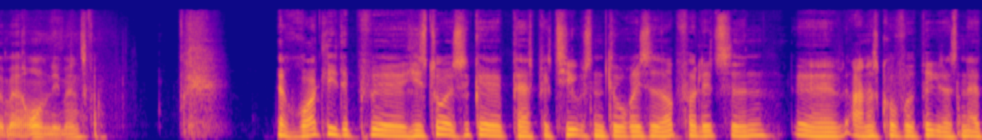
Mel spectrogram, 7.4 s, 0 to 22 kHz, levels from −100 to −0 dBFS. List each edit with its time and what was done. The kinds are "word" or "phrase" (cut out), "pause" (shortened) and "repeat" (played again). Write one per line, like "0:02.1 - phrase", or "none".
none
